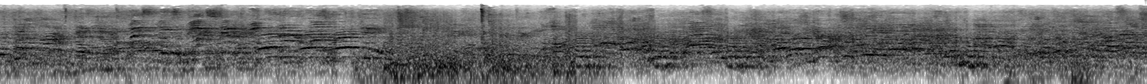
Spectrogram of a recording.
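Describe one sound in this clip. A crowd chatters and murmurs in the background.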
